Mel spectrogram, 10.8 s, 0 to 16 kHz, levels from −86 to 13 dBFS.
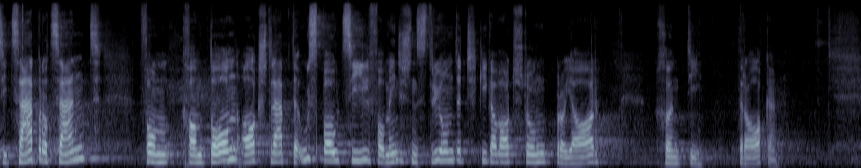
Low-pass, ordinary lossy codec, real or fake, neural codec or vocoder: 14.4 kHz; none; fake; vocoder, 44.1 kHz, 128 mel bands, Pupu-Vocoder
